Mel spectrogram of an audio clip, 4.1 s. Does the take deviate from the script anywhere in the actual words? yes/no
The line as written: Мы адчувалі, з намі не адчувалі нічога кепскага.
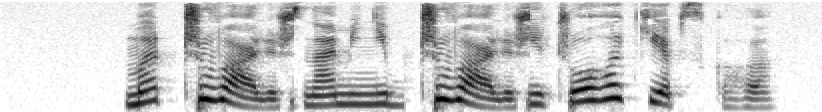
no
